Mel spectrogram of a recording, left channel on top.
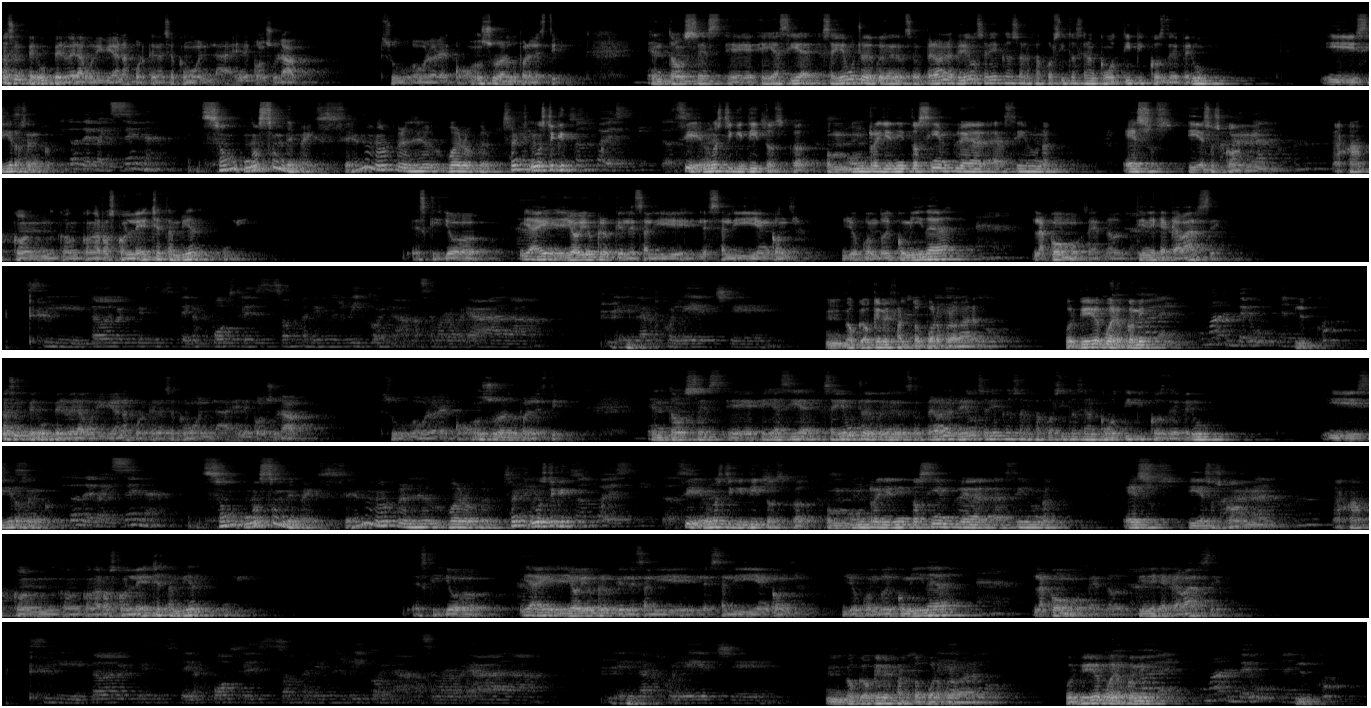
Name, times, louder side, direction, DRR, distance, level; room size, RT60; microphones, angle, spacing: voice 1, 0.0-3.0 3.8-5.6 5.9-12.2 13.2-14.2 15.7-19.4 20.4-24.3 24.9-26.3 27.0-29.8 31.4-32.2 32.5-35.4 35.7-36.9 37.6-39.5 41.3-41.5 47.0-47.4 49.2-50.8 51.6-52.6 53.9-54.1, left 2 dB, 85° left, 7 dB, 1.1 m, -32 dB
voice 2, 6.4-6.8 13.7-15.3 18.7-20.5 21.2-21.7 21.9-22.3 23.4-23.7 25.7-26.8 32.5-32.7 37.1-37.4 38.5-39.0 41.2-46.8 47.1-48.7 50.0-51.0 52.1-54.3, left 1 dB, 65° left, -7 dB, 3.1 m, -48 dB
16.0 x 8.2 x 2.9 m, 0.99 s
head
